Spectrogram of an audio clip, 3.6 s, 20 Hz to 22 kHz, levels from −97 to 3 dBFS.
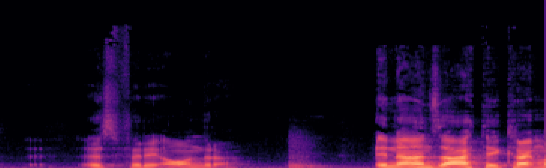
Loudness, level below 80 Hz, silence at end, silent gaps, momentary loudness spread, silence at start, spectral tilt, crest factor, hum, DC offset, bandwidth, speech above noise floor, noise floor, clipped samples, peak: -20 LUFS; -58 dBFS; 0 s; none; 18 LU; 0.6 s; -6 dB/octave; 18 dB; none; under 0.1%; 9.6 kHz; 36 dB; -56 dBFS; under 0.1%; -4 dBFS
